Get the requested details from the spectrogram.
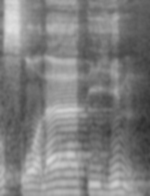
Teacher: shad tadi dibaca tebal ya, pangkal lidah naik.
